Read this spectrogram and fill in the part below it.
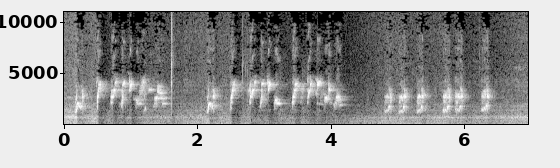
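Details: Young red-whiskered bulbul countersinging against other bulbuls: clear whistled phrases of quick up-and-down notes in short bursts, then a series of evenly spaced double chirps, with steady background hum.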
